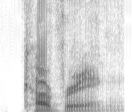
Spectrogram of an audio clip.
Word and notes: covering: American English

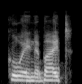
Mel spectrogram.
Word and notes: coenobite: Indian

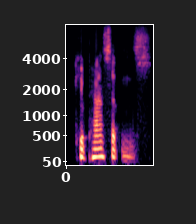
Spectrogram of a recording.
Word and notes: capacitance: American English

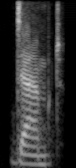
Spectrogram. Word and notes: damned: Indian

